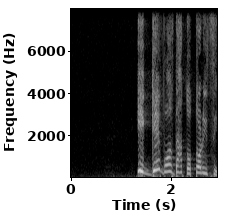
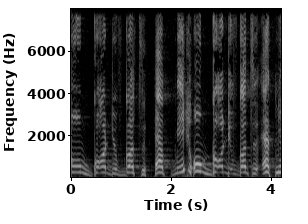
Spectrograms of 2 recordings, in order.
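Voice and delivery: much softer, mildly pleading mock cry; imitated tearful plea; 11 dB quieter than usual. Preacher retells Kenneth Copeland crying to God for help, imitated tearful plea. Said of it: "he was crying and was saying".

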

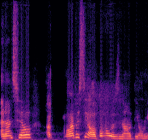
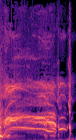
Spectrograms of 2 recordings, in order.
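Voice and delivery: a loud, high, disbelieving laugh; shrieking laugh; 7 dB louder than usual. Real, not acted. Laughing in shock at weeks of daily vodka.

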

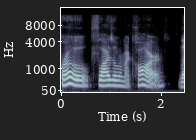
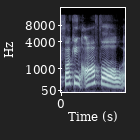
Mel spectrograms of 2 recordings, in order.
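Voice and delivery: louder, slow fed-up groan; exasperated; 4 semitones higher, 7 dB louder than usual. Retold or imitated. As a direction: drag it out, totally fed up. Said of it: "And I was like".

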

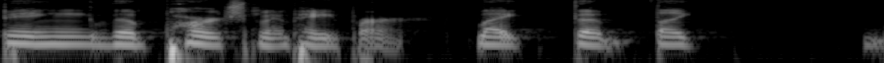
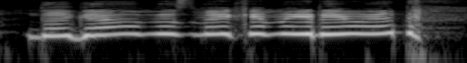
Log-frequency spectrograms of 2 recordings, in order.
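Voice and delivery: higher, louder, laughing through the words; 6 dB louder than usual. Real, not acted. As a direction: giggle it out as you confess. Laughing at own gum sass.

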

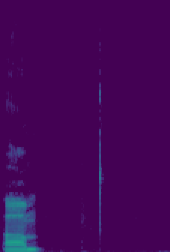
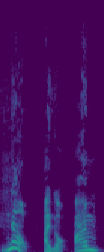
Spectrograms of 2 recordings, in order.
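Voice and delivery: angry refusal; 8 semitones higher, slower than usual. Retold or imitated. Fight with wife, retold.

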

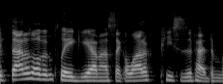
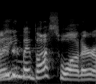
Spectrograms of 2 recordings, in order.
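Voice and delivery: lightly voiced toddler; 7 semitones higher, 5 dB louder than usual. Kid's demand retold.

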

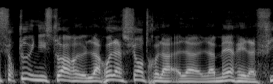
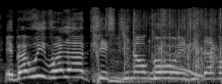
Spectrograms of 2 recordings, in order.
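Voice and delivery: much higher, excited game-show host; real triumphant confirmation; 9 semitones higher than usual. Real, not acted. Host confirms Lucie's winning answer, excited. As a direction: celebrate the right answer in a high, lifted voice.

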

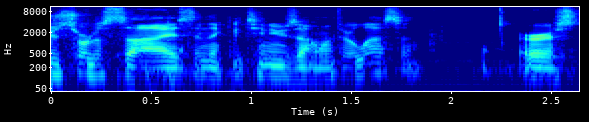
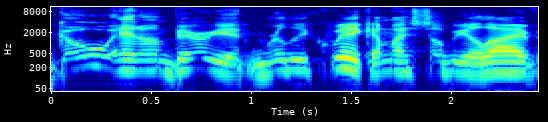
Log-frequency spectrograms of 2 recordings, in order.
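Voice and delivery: a bit higher, louder order; urgent teacher; 5 semitones higher, 8 dB louder than usual. Retold or imitated. Teacher ordering students to dig up the bird, urgent. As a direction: hurry them up. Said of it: "Doctor Ham's like".

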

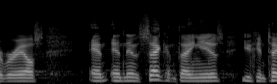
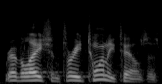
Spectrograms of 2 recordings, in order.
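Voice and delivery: ordinary talk, nothing marked

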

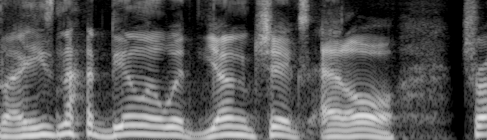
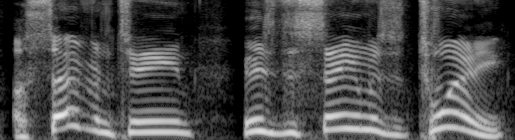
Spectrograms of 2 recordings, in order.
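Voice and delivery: higher, mocking voice of the claim; mock quote; 6 semitones higher than usual. Host mocks an online claim, higher mocking quote. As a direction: parrot the silly claim. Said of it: "anybody serious that says".

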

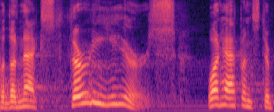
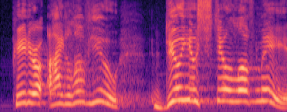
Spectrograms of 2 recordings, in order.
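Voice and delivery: pleading Jesus; 12 semitones higher, 6 dB louder than usual. Acted. Voicing Jesus pleading with Peter.

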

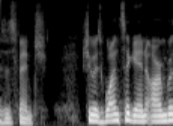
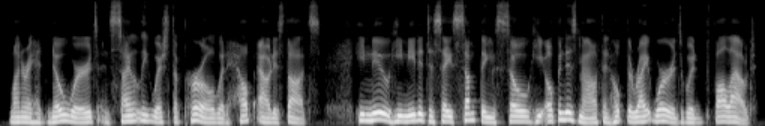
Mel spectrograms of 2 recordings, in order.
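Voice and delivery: ordinary delivery, nothing marked

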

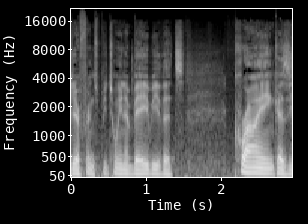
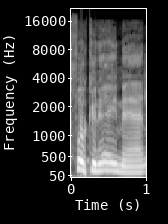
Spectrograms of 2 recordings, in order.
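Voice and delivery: loud bro shout; 8 semitones higher, 9 dB louder than usual. Retold or imitated. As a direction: yell it like a rowdy American guy. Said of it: "like, shouts".

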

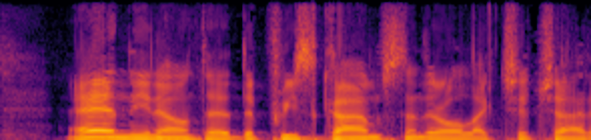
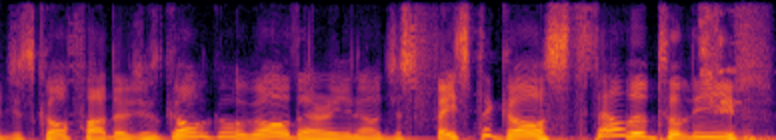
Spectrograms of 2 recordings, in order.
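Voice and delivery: pleading, higher-pitched push to go on; urgent urging; 8 semitones higher than usual. Retold or imitated. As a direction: egg someone on, voice rising as you go. Frightened group urging priest forward.

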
